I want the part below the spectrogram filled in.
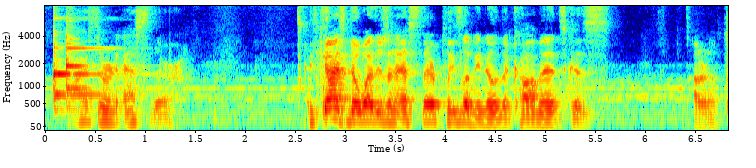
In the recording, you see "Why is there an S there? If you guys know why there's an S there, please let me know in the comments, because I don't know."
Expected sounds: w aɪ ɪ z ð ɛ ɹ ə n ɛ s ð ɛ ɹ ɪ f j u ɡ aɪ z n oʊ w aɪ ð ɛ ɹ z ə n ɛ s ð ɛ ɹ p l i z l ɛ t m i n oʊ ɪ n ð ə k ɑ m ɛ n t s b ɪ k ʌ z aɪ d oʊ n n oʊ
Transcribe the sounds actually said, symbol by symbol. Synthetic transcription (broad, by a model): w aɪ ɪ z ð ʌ ɹ ə n ɛ s ð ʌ ɹ ɪ f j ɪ ɡ aɪ z n oʊ w aɪ ð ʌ ɹ z ə n ɛ s ð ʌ ɹ p l i z l ɛ t m i n oʊ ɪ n ð ə k ɑ m ɛ n t s k ʌ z aɪ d oʊ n n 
